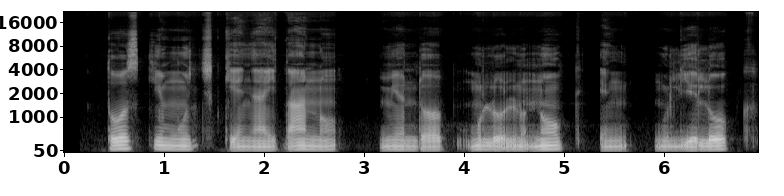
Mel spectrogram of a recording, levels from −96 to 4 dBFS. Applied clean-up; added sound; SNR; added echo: none; none; none; none.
